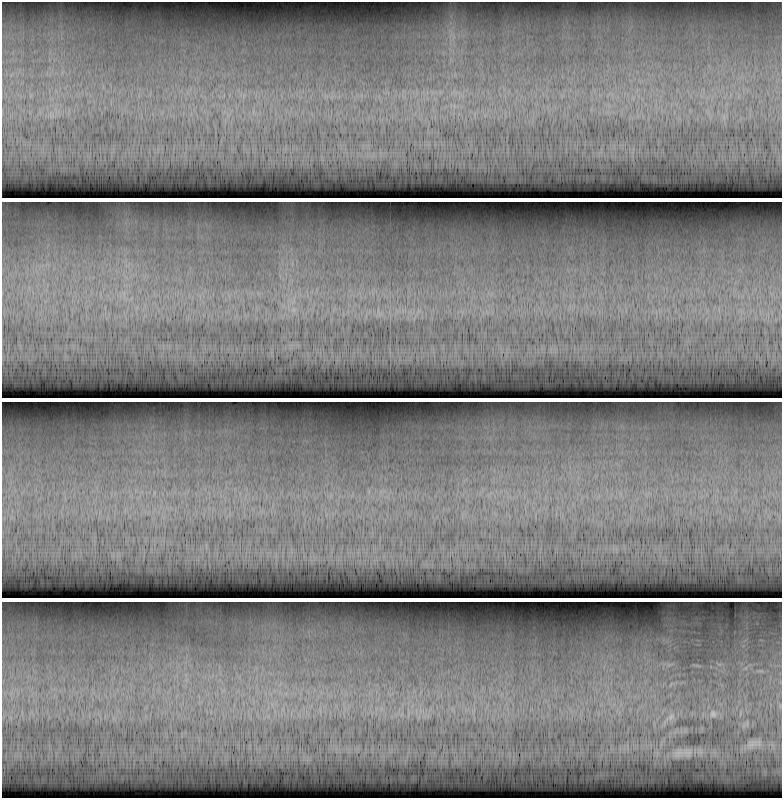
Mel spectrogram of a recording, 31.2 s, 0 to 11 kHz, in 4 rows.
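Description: Several 360 sprint cars' V8 engines running together on a dirt oval, a dense, steady blend of overlapping engine notes that keep rising and falling in pitch.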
